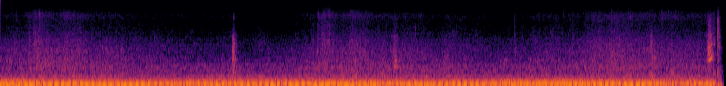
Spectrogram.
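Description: Steady low rumble of a fishing boat at sea, its engine running mixed with wind on the microphone, with a couple of faint clicks.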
